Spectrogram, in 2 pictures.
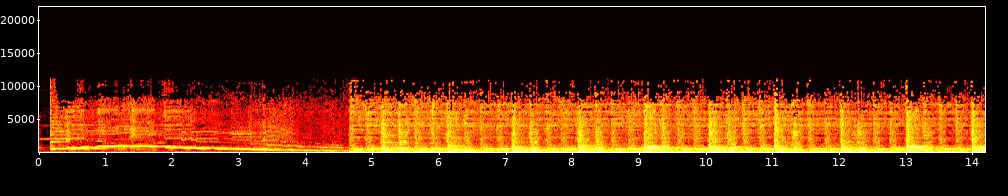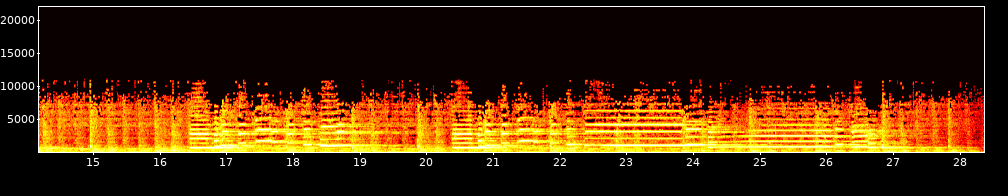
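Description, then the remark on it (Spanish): Playful, bouncy film-score music written for a safari film, with a plodding bass beat that suggests lumbering elephants. It opens with a sliding downward swoop, then a steady, loud instrumental groove with perky organ-like melody lines and no voices. “poca gente sabe cuando escucha esta música que es que está creada para una película de safaris, José María.”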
